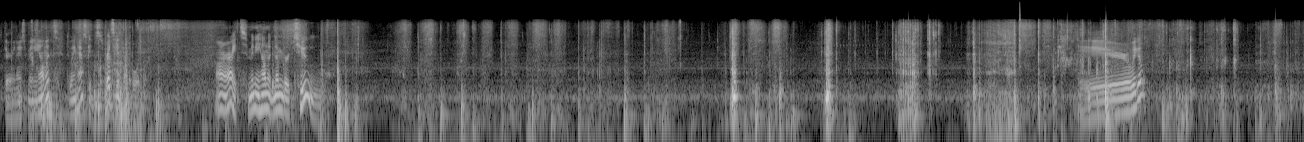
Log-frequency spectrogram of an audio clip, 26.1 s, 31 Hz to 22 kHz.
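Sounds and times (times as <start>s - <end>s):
cardboard box scraping and rustling: 0.8s - 4.4s.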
